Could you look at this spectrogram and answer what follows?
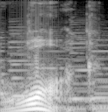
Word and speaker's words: walk: the brother and sister walk l is a silent l because it's right falls after a walk over the saints to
